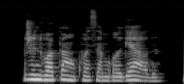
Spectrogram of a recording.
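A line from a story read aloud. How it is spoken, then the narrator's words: Curt tone. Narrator (French): dit-il d'un ton sec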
